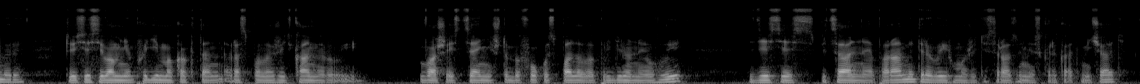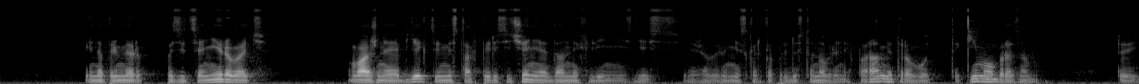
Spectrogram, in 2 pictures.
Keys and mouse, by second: 6.5 click, 9.2 click, 17.0-19.9 drag.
